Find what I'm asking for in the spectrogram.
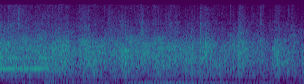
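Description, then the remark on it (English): A studio audience at a show in Madison, Wisconsin applauds steadily, cued by an applause sign, a dense wash of clapping hands that holds at an even, fairly loud level throughout with no voices on top. “She wasn't manning the applause sign, so she didn't get it very good.”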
